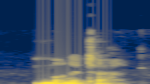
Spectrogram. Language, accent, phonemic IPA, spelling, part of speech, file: English, Southern England, /ˈmɒn.ɪ.tə/, monitor, noun / verb, LL-Q1860 (eng)-monitor.wav
- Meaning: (noun) 1. Someone who watches over something; a person in charge of something or someone 2. A device that detects and informs on the presence, quantity, etc., of something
